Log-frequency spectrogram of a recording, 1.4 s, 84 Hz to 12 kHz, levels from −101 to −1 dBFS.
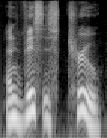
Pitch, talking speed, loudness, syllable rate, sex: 170 Hz, 170 wpm, -19 LUFS, 3.3 syllables/s, male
